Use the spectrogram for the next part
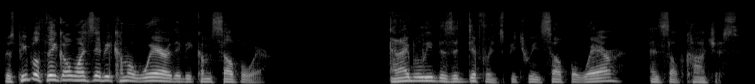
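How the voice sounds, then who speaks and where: A man's voice: medium pitch, expressive, fairly quick, dark tone, dry recording, clean studio sound. A middle-aged man with a Brooklyn accent, speaking as an interview guest in an earnest, explanatory way. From Brooklyn, New York. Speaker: podcast guest, life coach and author. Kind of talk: conversational interview, personal storytelling.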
